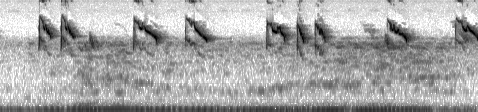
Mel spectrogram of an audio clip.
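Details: White-eye chirping used to stir up other white-eyes: quick high notes dropping sharply in pitch, often in pairs or triplets, with a constant low hum underneath.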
